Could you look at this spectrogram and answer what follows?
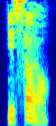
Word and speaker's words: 있어요: 있어요, 있어요 로 소리나요.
